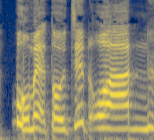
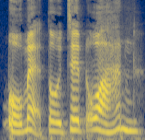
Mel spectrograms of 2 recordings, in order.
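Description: First: Even higher, louder anguished wail; sobbing wail, stronger. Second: High, loud tearful lament; sobbing cry. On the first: Son repeating his cry for his parents, louder anguished wail. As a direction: push the grief further into a howl. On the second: Son crying over his wronged parents, loud sobbing lament. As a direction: cry out the injustice through tears. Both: Acted. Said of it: "mếu máo".

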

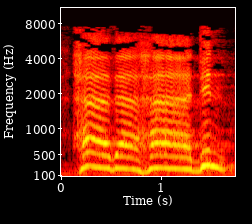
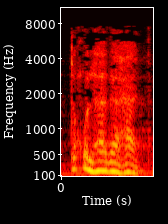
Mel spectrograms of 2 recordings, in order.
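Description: First: هاد drawn out slowly as hadin; very slow هذا هاد, sounding the nunation; هاد said hadin, slow and full; with tanween. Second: هاد cut short to ha; quiet pausal هاد, clipped to ha; pausal form. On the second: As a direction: stop on هاد without the nunation. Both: Shown as a demonstration.

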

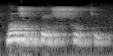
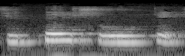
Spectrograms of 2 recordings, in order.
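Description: First: Said in the usual way. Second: "choquée" stretched very slowly for emphasis; drawn-out CHOQUÉE. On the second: Real, not acted. Wife recounting her dream, "choquée" slowly drawn out. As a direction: drag out each syllable of "choquée".

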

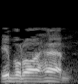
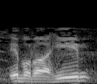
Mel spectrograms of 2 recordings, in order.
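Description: First: إبراهام with a long aa before the final m; alif reading. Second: إبراهيم with a long ee before the final m; standard reading. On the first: Sheikh showing how Ibn Amir reads it, alif reading. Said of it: "يعني بالألف مكان الياء". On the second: Sheikh naming the word heard in the recitation, standard reading. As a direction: say إبراهيم with yaa, a long ee in the last syllable. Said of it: "حيث قرأها إبراهام". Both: Shown as a demonstration.

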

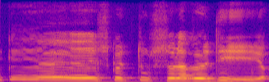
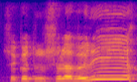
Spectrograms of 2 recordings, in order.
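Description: First: High, slow, drawn-out startled question; long alarmed exclamation; involuntary cry. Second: Loud, raised outraged question; angry incredulous repeat; furious echo. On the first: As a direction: blurt it out in a higher voice. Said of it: "S'écria involontairement la jeune fille". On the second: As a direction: throw the question back in fury, ending high. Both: A narrator's reading.

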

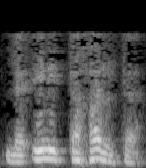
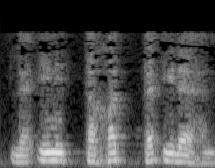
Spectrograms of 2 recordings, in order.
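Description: First: اتخذت with a clear dhal; standard reading. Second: اتخذت with the dhal merged into the ta; Qalun's reading. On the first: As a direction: keep the dhal distinct in اتخذت. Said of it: "قرأ قالون كلمة اتخذت". (اتخذت بإظهار الذال) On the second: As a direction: say اتخذت as ittakhatta. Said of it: "بإدغام الذال في التاء". (إدغام الذال في التاء في اتخذت) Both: Shown as a demonstration.

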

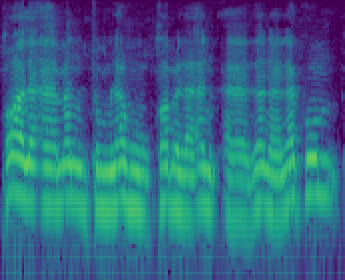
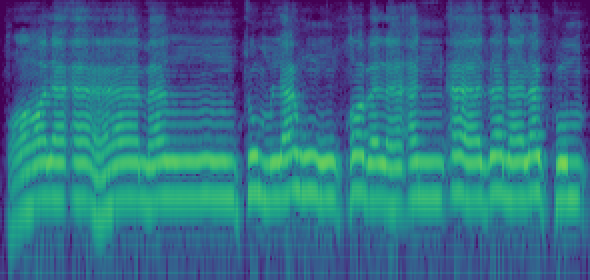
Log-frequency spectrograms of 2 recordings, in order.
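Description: First: Said in the usual way. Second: Chanted آمنتم as "a-aamantum", second hamza softened; two hamzas, second softened. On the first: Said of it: "قرأ الدوري بهمزتين". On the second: Shown as a demonstration. Teacher shows al-Duri's reading, chanting آمنتم as "a-aamantum". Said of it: "هكذا".

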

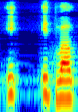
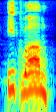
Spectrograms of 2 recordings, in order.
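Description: First: Slow, stammered, higher-pitched eerie voice; halting ghostly tone; sepulchral voice. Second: High cry of discovery; urgent high-pitched call; blaring shout. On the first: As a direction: falter it out slowly, as from the grave. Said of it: "hallották Missus Palmer síri hangját". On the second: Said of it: "harsant Cartwright kiáltása". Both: A narrator's reading.

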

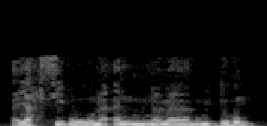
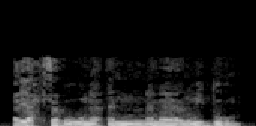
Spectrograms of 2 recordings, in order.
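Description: First: أيحسبون said "ayaḥsibun" with i after s; أيحسبون بكسر السين; sin with kasra. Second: Said in the usual way. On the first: Shown as a demonstration. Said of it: "بكسر السين". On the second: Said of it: "قرأ قالون كلمة أيحسبون بكسر السين".

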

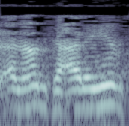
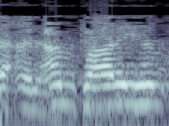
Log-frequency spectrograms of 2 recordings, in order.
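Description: First: "أنعمت" ending in -ta, addressing God; correct vowel, second person. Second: "أنعمت" ending in -tu, so the reader is the giver; wrong vowel, first person. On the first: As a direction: close "أنعمت" with a fatha, anʕamta. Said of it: "صار المنعم هو الله". ("أنعمت" بفتح التاء صوابًا) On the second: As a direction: close "أنعمت" with a damma, anʕamtu. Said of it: "صار المنعم هو القارئ". ("أنعمت" بضم التاء خطأً) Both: Shown as a demonstration.

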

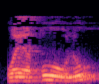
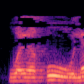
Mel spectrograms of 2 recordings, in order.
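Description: First: ويقول read with final u, yaqūlu; ويقول in the raf' reading, ending yaqūlu. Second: ويقول read with final a, yaqūla; ويقول in the nasb reading, ending yaqūla. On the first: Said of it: "بالرفع". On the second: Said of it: "بالنصب". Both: Shown as a demonstration.

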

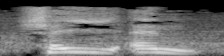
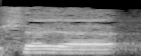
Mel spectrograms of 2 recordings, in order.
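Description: First: "شيئا" as shay-an, glottal stop after the y; hamza pronounced. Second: "شيئا" as sha-ya, no glottal stop; hamza dropped. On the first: Teacher showing the original word, "شيئا" with hamza pronounced. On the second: Teacher deleting the hamza, "شيئا" run together as shaya. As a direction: let y carry the vowel in "شيئا". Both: Shown as a demonstration. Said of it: "ونحذف الهمزة ونقول شيئا".

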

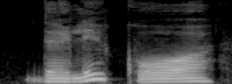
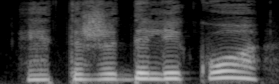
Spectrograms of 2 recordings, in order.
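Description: First: Low, melodious, lilting word; singsong agreement. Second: Bewildered. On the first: Old tiger agreeing with the puzzled princess, singsong. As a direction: agree in a lower, singing tone. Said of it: "певуче согласился собеседник". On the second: Princess puzzled by the distant sign, bewildered. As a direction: stretch it out in higher-pitched bewilderment. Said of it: "с недоумением протянула она". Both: A narrator's reading.

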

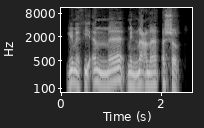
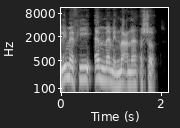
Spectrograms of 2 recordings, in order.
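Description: First: Slow, deliberate repeat of لما في أما من معنى الشرط, word by word; slow repetition for emphasis. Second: Said in the usual way. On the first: Shown as a demonstration. Teacher repeats the phrase to his students, slowly. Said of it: "repeats the quoted phrase".

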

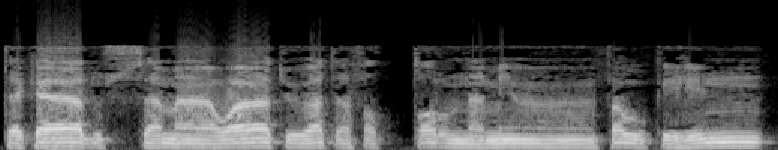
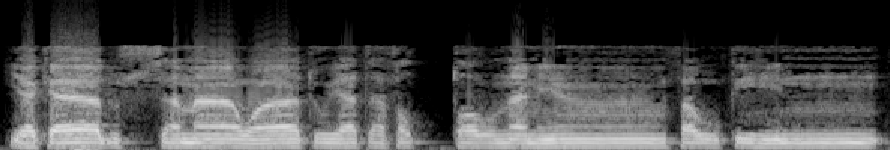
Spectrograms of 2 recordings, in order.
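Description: First: Slow chant starting with تكاد; Quran recitation. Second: يكاد begun with ya, slow chant; Warsh reading. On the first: Hafs reading before Warsh. (تلاوة بالتاء) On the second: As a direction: start with يكاد, ya not ta. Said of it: "هكذا". (يكاد بالياء التحتية) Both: Shown as a demonstration.

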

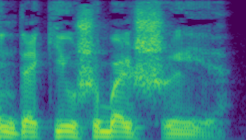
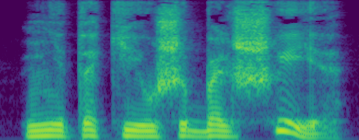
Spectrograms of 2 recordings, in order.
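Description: First: Said in the usual way. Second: Slow, disbelieving question, pitched up; drawn-out indignant query; incredulous echo. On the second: A narrator's reading. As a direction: throw the words back in disbelief. Wife echoes his words indignantly.

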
